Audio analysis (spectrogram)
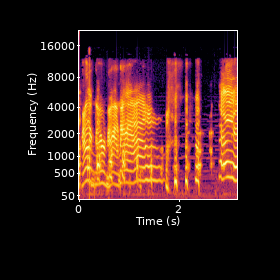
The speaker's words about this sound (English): He's coughing. Oh, God. I'm going to shut the fucking stream down. I'd rather shut the stream down than listen to this or subject coughing? People to this. Are you done coughing? No. Well, then go ahead and cough.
